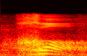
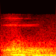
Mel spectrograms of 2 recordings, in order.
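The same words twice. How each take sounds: First: It is said light, with the mouth open. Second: It is said heavy, with a closed mouth. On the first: The speaker calls it right. "Kita mesti buka kha" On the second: The speaker calls it wrong. "jangan kha"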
